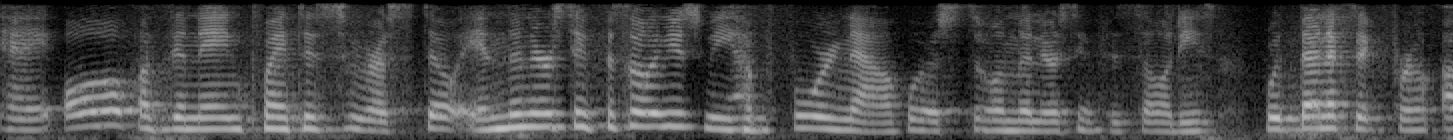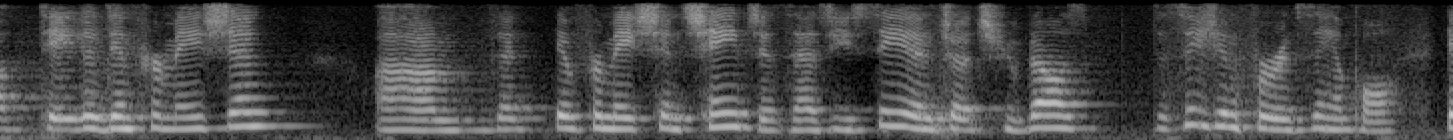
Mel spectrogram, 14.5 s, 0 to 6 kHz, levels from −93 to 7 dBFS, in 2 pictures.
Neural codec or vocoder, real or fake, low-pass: codec, 16 kHz, 0.5 kbps, X-Codec, HuBERT features, trained on balanced general audio; fake; 5.4 kHz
